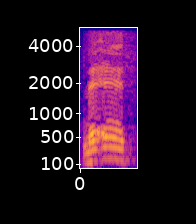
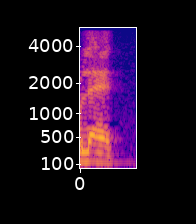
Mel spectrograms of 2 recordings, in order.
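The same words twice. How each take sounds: First: The final t is released with heavy breathiness. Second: The final t sound is not heard. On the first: "الهمس ما بقاش كده" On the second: "مفيش تاء طلعت"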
